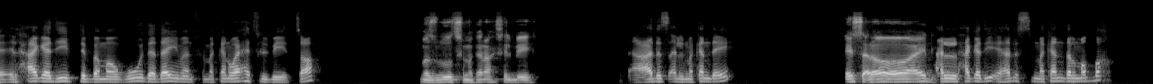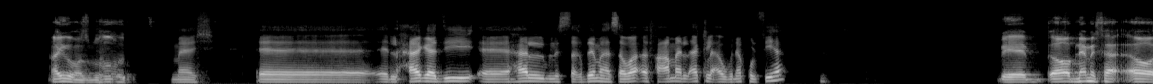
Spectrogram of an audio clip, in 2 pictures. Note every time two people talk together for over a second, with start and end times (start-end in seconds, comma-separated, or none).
none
